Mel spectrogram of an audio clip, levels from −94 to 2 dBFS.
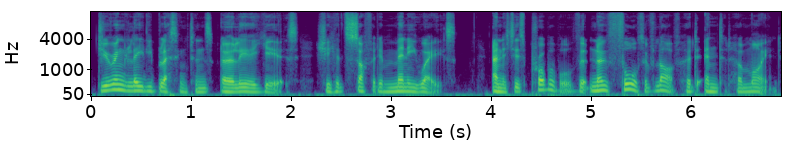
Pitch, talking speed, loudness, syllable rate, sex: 125 Hz, 210 wpm, -22 LUFS, 5.9 syllables/s, male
